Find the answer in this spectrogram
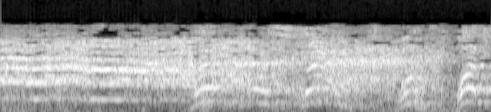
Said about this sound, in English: … disappeared behind those bushes over there, and a moment later I heard that scream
